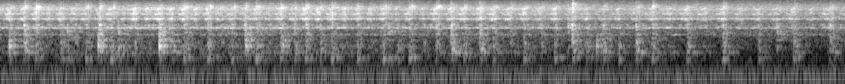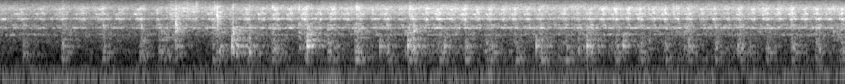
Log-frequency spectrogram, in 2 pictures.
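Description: A wooden spinning wheel whirs and clicks steadily.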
